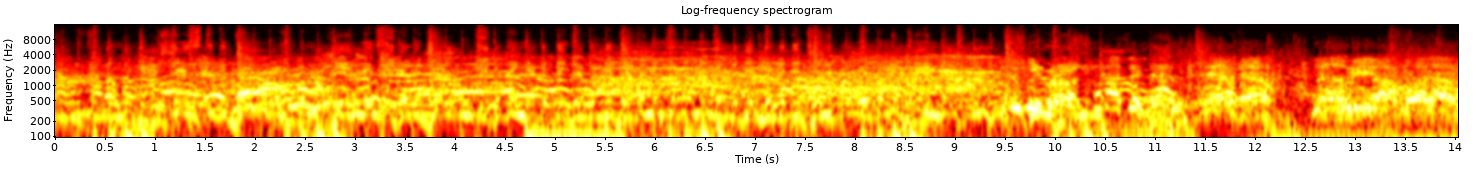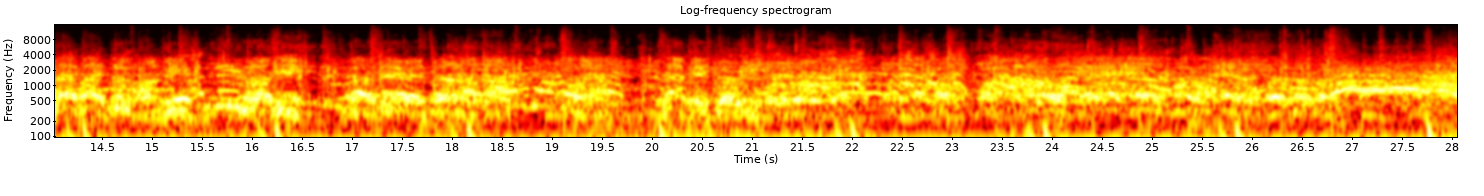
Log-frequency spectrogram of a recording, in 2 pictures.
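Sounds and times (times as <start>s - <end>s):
group of men singing: 0.0s - 28.0s.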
